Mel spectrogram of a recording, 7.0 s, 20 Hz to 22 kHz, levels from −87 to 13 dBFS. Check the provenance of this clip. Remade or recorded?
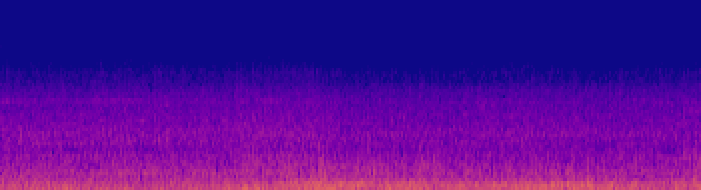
recorded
